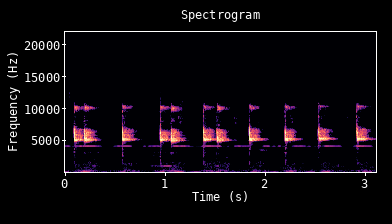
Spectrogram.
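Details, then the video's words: Lovebird master recording for ngekek, used to get quiet birds calling back: a steady series of short, sharp, high chirps, some doubled, repeated about every third of a second, with a faint low hum underneath. "Masteran Lovebird Ngekek santai dilanjut speed rapat burung diam pasti nyaut"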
